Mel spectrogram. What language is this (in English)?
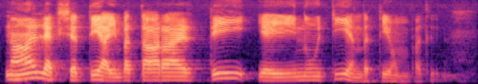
Malayalam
